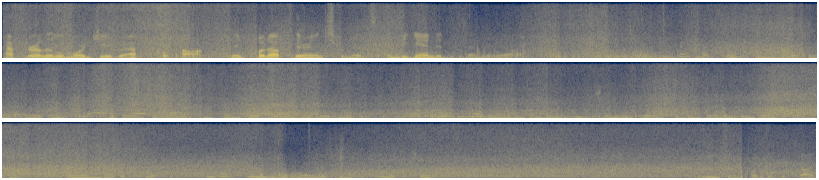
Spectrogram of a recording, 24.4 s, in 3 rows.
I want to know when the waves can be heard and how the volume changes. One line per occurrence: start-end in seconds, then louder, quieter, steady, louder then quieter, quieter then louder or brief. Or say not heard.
0.0-24.4 steady.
